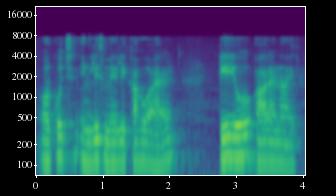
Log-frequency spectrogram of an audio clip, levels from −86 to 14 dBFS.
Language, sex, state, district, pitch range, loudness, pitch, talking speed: Hindi, male, Uttar Pradesh, Saharanpur, 110-125 Hz, -16 LUFS, 115 Hz, 195 wpm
